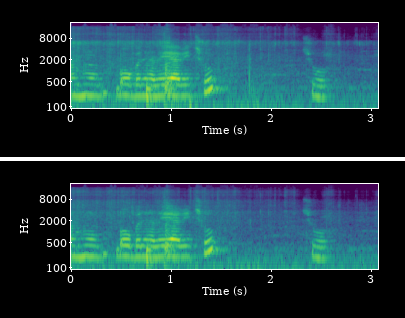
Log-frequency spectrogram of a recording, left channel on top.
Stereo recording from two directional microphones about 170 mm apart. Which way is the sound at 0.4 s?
10° right (ahead or behind).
